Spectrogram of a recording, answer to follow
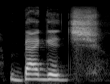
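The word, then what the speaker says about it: baggage: बैगेज, बी ए फिर जी के बाद ए आया तब तो ग पड़ा, और जी के बाद ई आया तो ज पड़ा, बैगेज। रीगर्जिटेशन का मतलब उल्टी करना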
